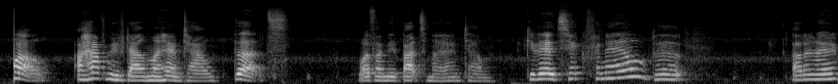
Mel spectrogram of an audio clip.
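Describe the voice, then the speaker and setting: A woman talks at a moderate pace in a fairly high pitch with very wide pitch swings and long, frequent pauses. Noticeable background noise runs underneath. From Essex, England. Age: 20s. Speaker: travel and language vlogger. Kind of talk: casual vlog monologue. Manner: rambling, filler-heavy.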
